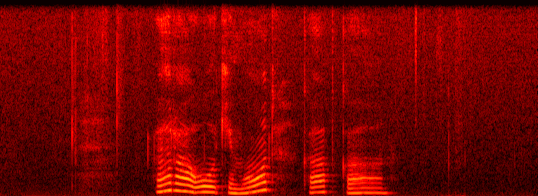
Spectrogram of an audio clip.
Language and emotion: Russian, sad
